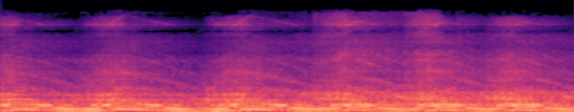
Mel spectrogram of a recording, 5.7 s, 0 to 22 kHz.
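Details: Audi A4 B7 2.0 TDI, after oil pump and timing belt were just replaced: engine revved repeatedly, thin high whine rising and falling with each rev over diesel note; new noise, possibly turbo, source unclear.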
